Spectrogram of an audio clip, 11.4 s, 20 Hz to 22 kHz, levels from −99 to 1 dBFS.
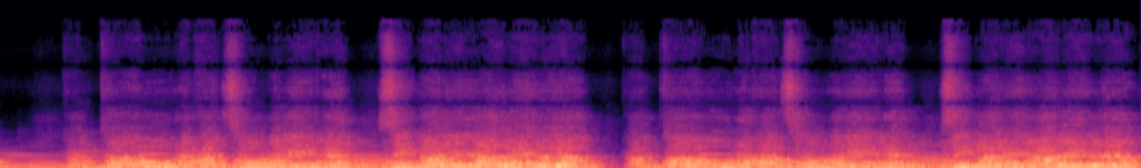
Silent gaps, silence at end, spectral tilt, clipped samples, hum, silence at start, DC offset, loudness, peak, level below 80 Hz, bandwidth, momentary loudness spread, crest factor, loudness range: none; 0 s; -6.5 dB/octave; under 0.1%; none; 0 s; under 0.1%; -18 LUFS; -4 dBFS; -52 dBFS; 17 kHz; 9 LU; 14 dB; 2 LU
